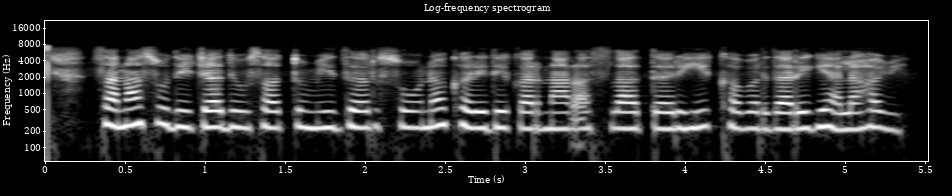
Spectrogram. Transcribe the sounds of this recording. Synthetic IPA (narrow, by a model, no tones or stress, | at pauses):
sənasud̪ʱit͡ɕjad̪iʋsat̪ːum̤iːd͡zəɾsonəkʰəɾid̪ikəɾɳaɾə̰slat̪əɾɦiːkʰəbəɾd̪aɾiːɡʱjalaɦəʋiː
